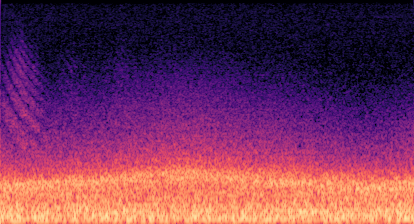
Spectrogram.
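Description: Steady low rumbling drone from the title sequence's soundtrack, with the tail of a whoosh fading out at the start.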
